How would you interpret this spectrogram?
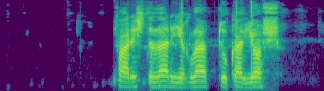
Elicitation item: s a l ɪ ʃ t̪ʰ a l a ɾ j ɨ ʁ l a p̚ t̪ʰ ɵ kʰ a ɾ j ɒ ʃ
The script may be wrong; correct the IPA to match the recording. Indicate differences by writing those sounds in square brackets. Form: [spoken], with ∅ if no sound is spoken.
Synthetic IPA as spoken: [f] a [ɾ] ɪ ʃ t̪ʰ a l a ɾ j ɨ ʁ l a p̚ t̪ʰ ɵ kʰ a ɾ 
